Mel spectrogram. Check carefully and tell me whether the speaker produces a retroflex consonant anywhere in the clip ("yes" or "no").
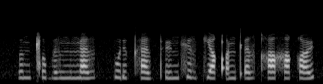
no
